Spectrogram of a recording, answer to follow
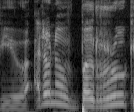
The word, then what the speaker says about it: Baruuk: I don't know if but Luke is pronounced with the rolling R but it sure is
